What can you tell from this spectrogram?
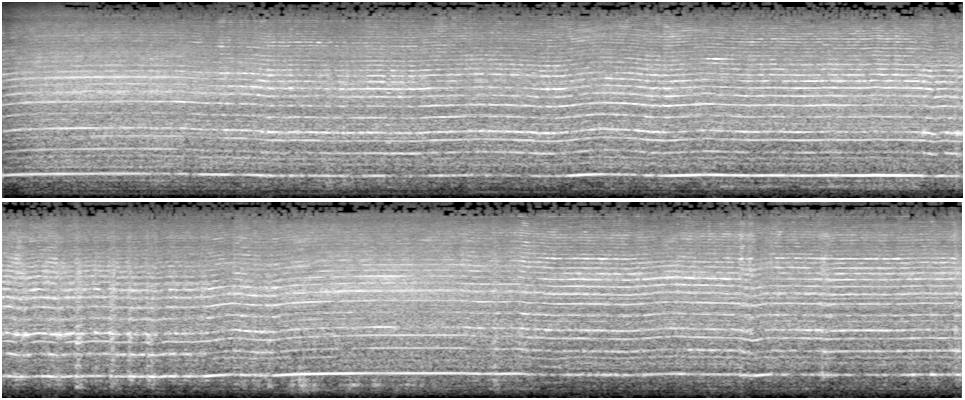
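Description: Handheld rotary tool with a small sandpaper bit running at high speed, grinding casting flashing out of the aluminium intake port of a McCulloch Timber Bear chainsaw cylinder. A steady high whine that dips slightly in pitch now and then.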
